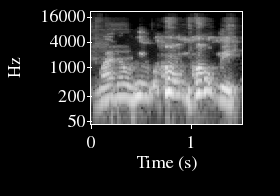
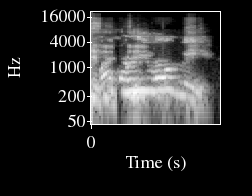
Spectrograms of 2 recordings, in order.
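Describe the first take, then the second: First: Higher and louder, whiny plea; mock hurt child. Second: Much higher and louder, near a wail; mock wail. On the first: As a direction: ask like a kid abandoned by his dad. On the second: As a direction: cry out like the kid the dad never visited. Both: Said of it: "I got upset".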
